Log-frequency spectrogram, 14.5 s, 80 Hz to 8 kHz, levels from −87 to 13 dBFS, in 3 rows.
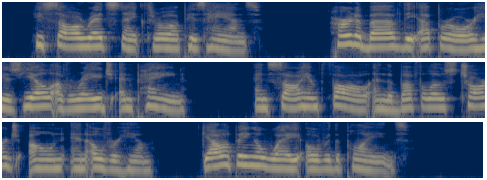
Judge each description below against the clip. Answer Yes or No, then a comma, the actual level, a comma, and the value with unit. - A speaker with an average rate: Yes, average, 145 wpm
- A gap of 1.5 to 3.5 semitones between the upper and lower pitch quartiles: Yes, average, 2.9 semitones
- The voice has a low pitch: No, high, 195 Hz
